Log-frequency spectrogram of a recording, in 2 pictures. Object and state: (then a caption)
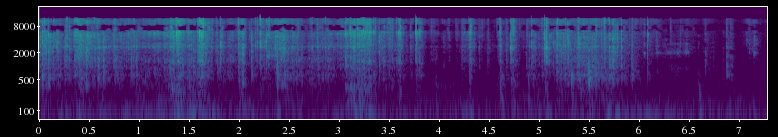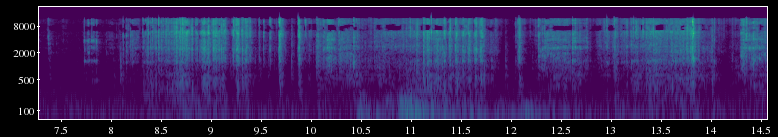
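Bar of soap being scraped. A solid pink rectangular soap bar with a scored grid surface, held in the hand, is scraped with a utility blade as crumbs fall away. Bright, dry, crackly scraping and crumbling runs in quick bursts, with a quieter pause in the middle before the scraping picks back up.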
